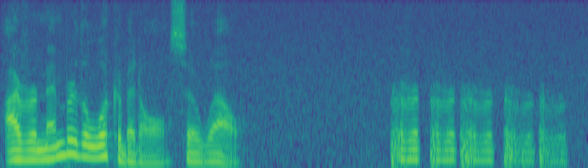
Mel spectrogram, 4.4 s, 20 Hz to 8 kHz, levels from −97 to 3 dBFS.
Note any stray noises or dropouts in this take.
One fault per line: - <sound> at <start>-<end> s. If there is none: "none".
- laugh at 2.9-4.3 s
